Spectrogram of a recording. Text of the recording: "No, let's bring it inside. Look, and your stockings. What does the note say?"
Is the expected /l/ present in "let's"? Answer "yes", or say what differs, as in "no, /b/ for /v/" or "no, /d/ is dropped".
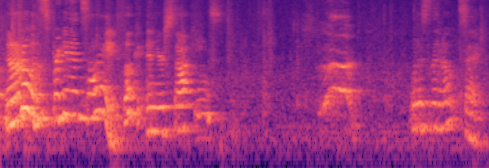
no, /w/ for /l/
